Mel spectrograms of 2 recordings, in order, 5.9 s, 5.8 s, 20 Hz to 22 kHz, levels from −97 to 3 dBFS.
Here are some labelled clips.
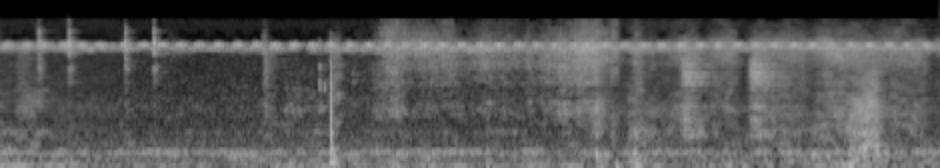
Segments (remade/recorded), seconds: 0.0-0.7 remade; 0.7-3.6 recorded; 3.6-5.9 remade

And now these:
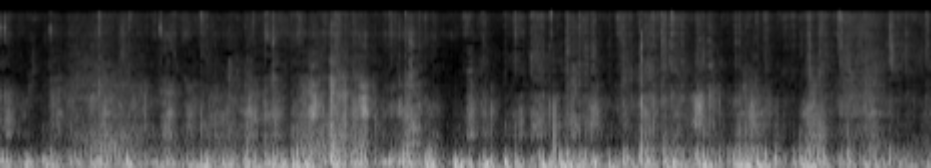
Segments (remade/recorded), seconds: 0.0-5.8 remade

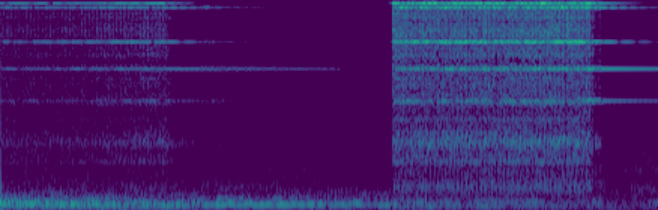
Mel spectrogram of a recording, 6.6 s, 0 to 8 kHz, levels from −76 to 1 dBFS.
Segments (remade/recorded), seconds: 0.0-2.0 recorded; 2.0-6.0 remade; 6.0-6.6 recorded

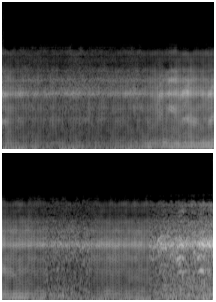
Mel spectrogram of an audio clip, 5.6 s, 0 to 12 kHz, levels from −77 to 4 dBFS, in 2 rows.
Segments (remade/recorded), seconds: 0.0-3.4 remade; 3.4-4.0 recorded; 4.0-4.8 remade; 4.8-5.6 recorded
